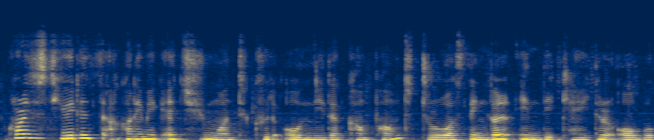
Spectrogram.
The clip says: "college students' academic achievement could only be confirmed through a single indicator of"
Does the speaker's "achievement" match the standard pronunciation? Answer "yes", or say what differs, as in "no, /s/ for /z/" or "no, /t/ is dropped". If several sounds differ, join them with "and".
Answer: no, /v/ is dropped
